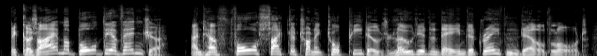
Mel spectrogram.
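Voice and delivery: high, forceful declaration; defiant officer. A narrator's reading. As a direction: announce it high and firm to your lord. Bran confesses threat over comms.

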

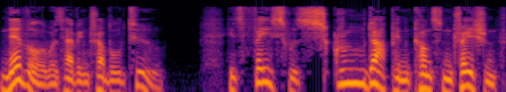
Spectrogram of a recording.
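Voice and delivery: ordinary delivery

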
